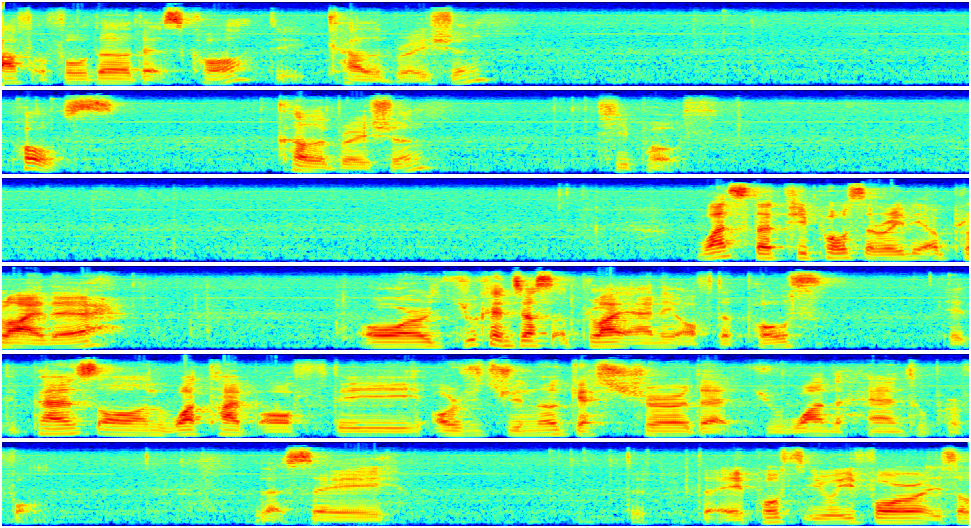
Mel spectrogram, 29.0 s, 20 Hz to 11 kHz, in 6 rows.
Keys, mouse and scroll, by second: 0.3 click, 3.6 click, 4.9 click, 6.1 click, 6.3 click, 7.6 click, 12.5-13.0 scroll down 2, 13.1 x, 13.2-13.7 drag, 13.9-15.1 drag, 19.1 x, 19.2-20.0 drag, 19.5 c, 20.3 scroll down 1, 20.4 scroll up 1, 22.6-23.2 drag, 24.2-25.1 drag, 26.9 click, 27.1 click.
